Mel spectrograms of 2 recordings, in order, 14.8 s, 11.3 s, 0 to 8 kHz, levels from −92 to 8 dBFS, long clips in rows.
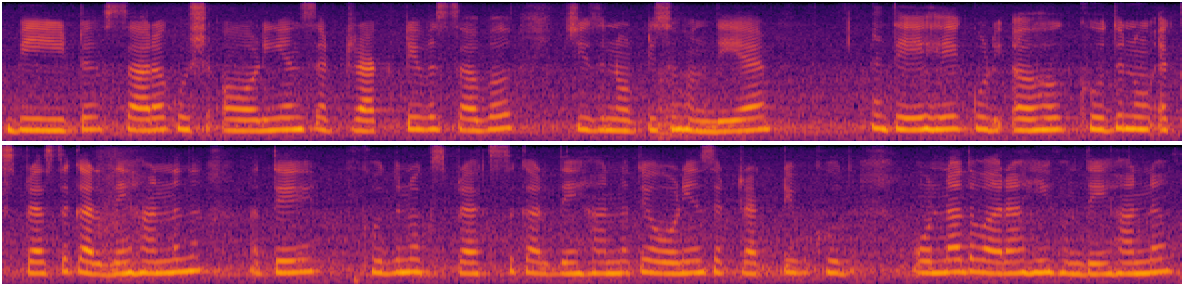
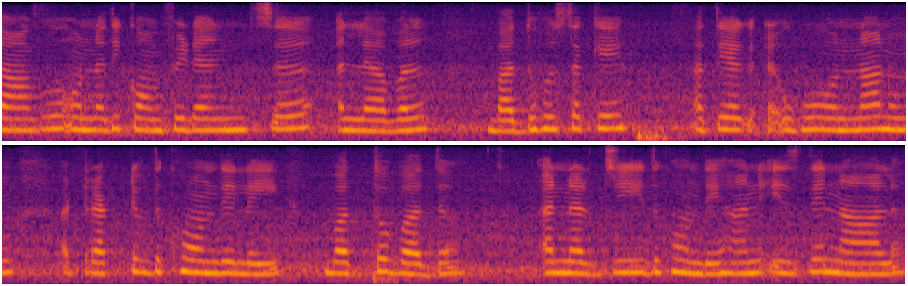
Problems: constant background noise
